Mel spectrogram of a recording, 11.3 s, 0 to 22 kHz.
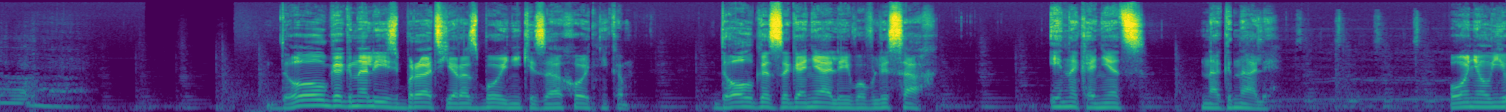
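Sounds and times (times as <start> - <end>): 
tigress roaring: 0.0 - 0.8
tigress growling: 0.0 - 0.9
speech: 2.1 - 7.2, 7.9 - 9.7, 10.9 - 11.2.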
